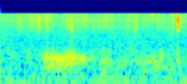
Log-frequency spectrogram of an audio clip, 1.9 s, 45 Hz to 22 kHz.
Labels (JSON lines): {"label": "biophony, growl", "recorder": "SoundTrap 600 or HydroMoth"}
